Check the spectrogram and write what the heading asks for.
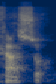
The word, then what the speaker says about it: casó: So se casó, that one is necessary. And by the way, casó has an accent on the O.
